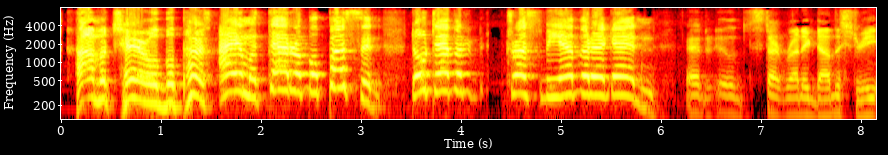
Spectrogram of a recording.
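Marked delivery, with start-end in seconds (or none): 0.1-5.9 very high-pitched, loud yelling in character voice. Playing a character who yells at people while chasing someone: yelling in character. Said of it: "maybe just yelled at some people like".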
